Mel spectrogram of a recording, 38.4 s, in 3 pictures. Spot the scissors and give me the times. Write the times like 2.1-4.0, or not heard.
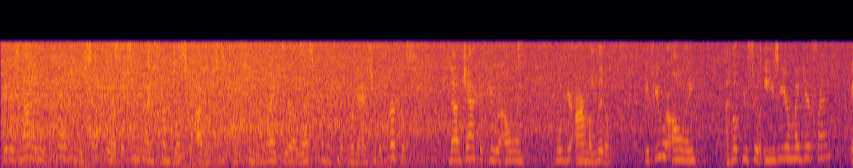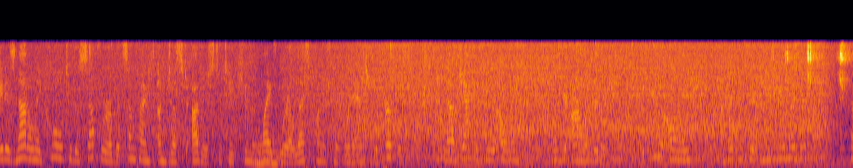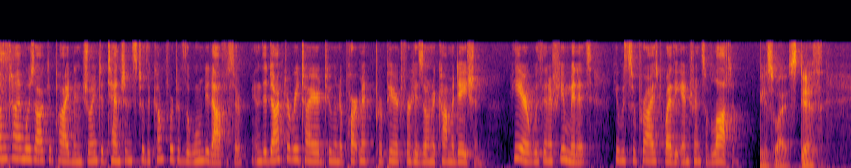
24.6-25.7.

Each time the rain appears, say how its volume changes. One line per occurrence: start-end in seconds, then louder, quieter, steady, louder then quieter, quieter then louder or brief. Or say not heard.
0.0-25.4 quieter then louder.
